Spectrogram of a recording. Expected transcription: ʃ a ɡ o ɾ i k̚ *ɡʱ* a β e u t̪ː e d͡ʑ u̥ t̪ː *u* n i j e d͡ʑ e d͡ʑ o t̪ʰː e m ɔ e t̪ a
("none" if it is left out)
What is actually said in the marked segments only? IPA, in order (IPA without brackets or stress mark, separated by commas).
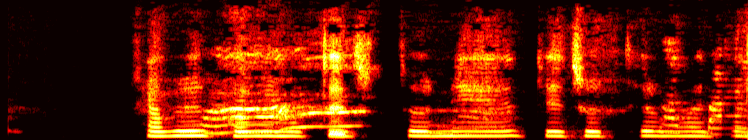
bʱ, o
